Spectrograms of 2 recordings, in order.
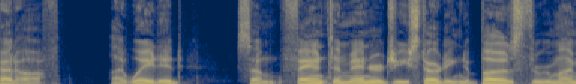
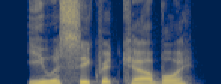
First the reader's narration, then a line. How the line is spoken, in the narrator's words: I chuckled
